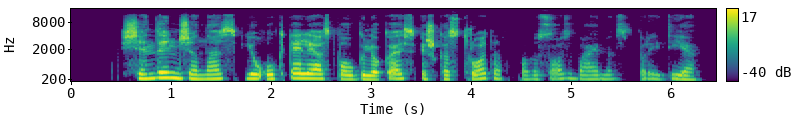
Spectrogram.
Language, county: Lithuanian, Šiauliai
